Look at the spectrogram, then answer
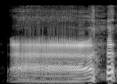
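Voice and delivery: a mock startled yelp; startled yell. Retelling to friends, the soldier finds him under the tarp, mock yelp. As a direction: jump out with a short cry.

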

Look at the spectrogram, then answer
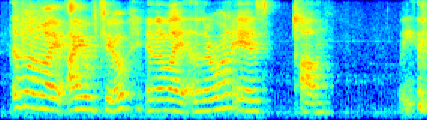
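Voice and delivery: ordinary talk

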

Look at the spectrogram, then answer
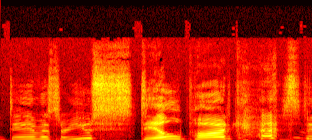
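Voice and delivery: high, drawn-out mock mom call; slow it down and pitch it up like a nagging mom; imitated mom. Host plays co-host's mom opening the episode, high mock-mom voice. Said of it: "I wanted to ask Davis's mom".

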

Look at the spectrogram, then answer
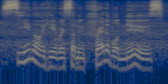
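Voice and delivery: bubbly high influencer vlog voice; chirpy sponsored-video host. Pretend. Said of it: "something like this".

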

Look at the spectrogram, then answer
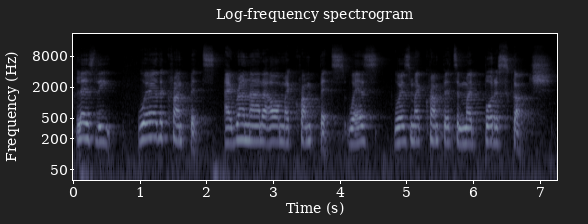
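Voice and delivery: high-pitched mock British voice; British accent. Asking Leslie for crumpets in play, high put-on British accent. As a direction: ham it up as a high-voiced Brit. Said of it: "was a British accent".

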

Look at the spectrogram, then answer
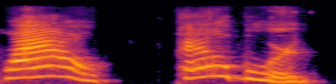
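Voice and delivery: very high, oblivious awe; mock wonder. Reacting to summer camp unlike Katie, mock wonder. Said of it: "I'm just like".

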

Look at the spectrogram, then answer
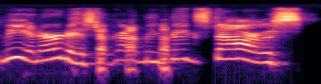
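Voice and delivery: put-on high, eager little kid voice; excited kid voice. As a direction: gush like a starstruck kid. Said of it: "you're just like".

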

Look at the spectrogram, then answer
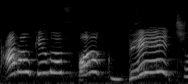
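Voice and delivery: very high, loud re-enacted yell; screamed comeback to the ex; retold scream. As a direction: yell it high, reliving the fight. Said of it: "screaming at him".

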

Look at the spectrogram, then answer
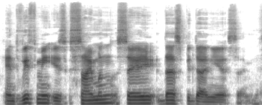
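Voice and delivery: pantomime Russian KGB host; terrible Russian accent. Pretend. Host introducing his co-host, mock Russian accent. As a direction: announce it in a hammy Russian accent. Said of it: "my terrible Russian accent".

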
